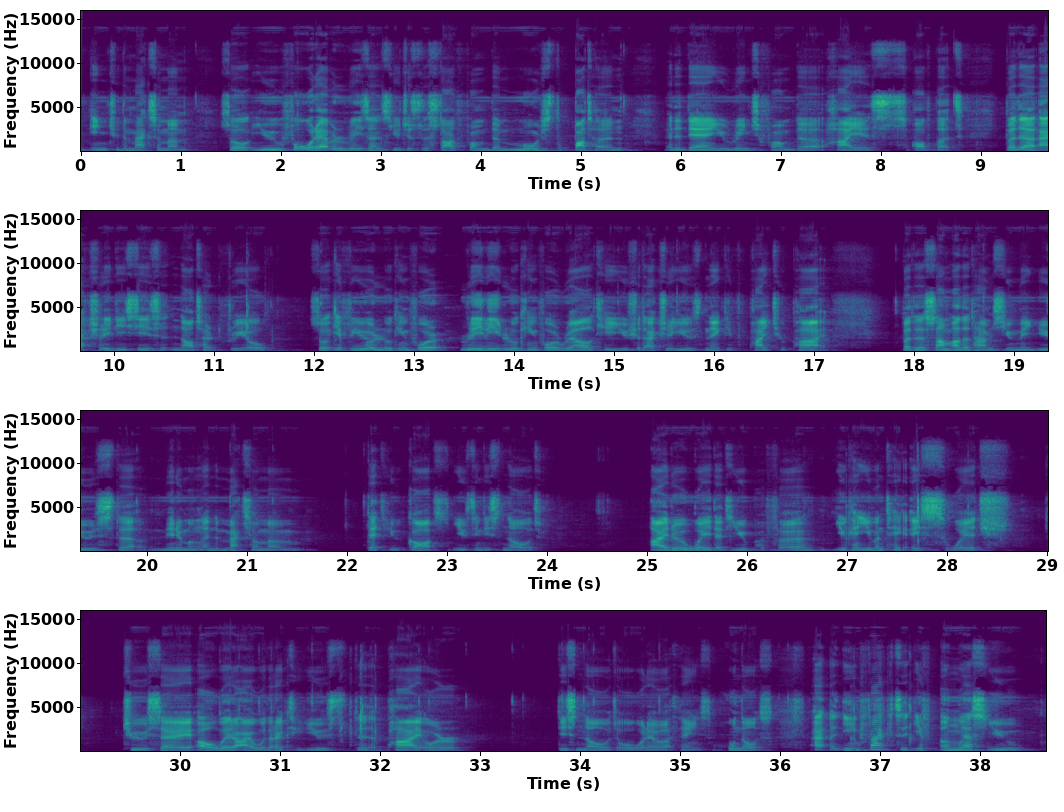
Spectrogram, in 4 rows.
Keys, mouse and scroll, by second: 1.1-6.4 middle drag, 6.4-7.1 scroll down 2, 7.1-7.6 scroll up 3, 7.6-8.4 middle drag, 8.4-9.0 scroll down 5, 9.0 scroll up 1, 9.1-10.1 middle drag, 10.1-10.6 scroll up 1, 11.4 d, 11.6 right click, 12.1 d, 15.1 drag, 16.2 drag, 17.9 drag, 19.4 click, 20.0-24.3 drag, 25.6-28.5 middle drag, 28.5 scroll up 1, 28.7-30.3 scroll down 5, 30.3-30.9 middle drag, 30.9 click, 31.6 g, 33.4-34.2 drag, 34.4 click, 35.4 click, 36.2-38.6 middle drag.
